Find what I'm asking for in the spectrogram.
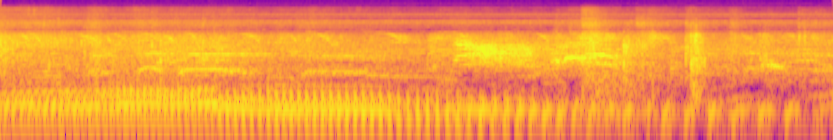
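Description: A rooster calls loudly up close, a rough drawn-out crow followed by a few shorter squawks, with faint background noise.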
